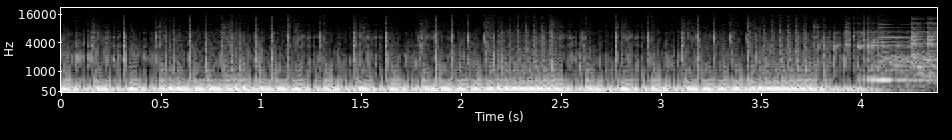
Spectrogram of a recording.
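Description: Electronic dance music with heavy, very loud bass and a driving beat, played through a large stacked-speaker sound system set up for a sound-competition. Right at the end the bass drops out.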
